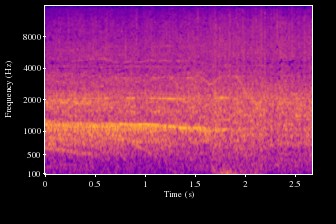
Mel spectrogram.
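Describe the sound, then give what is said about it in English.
Audience applause at a recorded sermon: dense, sustained clapping that fills the whole stretch at an even, loud level, with no break and no voices heard. “And just like the Joyce Meyer clip, we're going to get a whole lot of applause here”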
